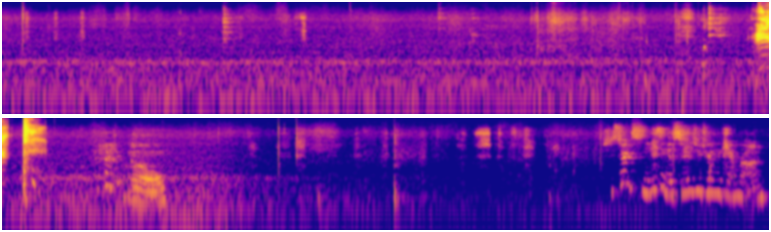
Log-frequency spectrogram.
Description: Sneezing baby at one week three days old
